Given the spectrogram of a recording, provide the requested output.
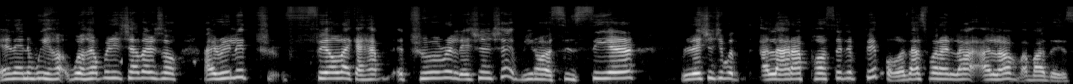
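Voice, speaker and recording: With a Mexican accent, a woman talks at a fairly quick pace in a high pitch with ordinary pitch variation, the sound dry and close with no echo. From Mexico. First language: Spanish. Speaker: financial aid adviser. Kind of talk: casual chat.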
